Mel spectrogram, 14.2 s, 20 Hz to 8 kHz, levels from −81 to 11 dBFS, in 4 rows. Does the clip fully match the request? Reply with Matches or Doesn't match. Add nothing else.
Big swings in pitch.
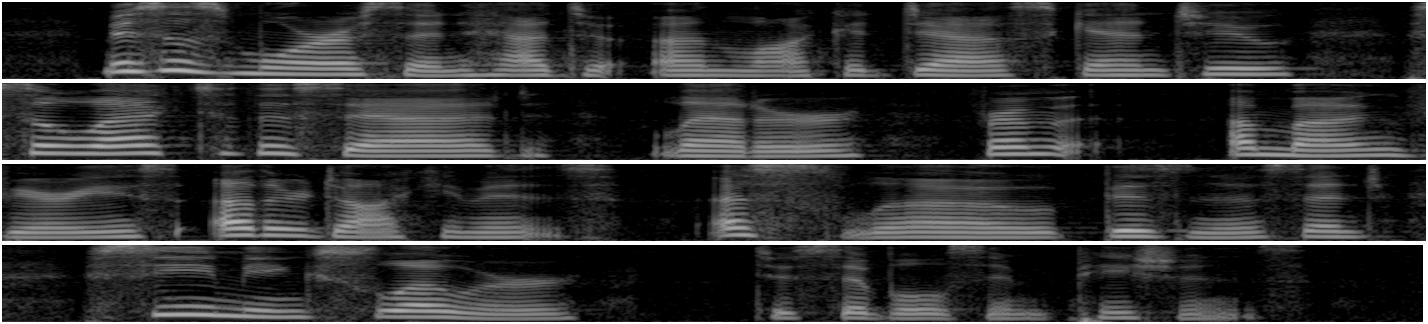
Doesn't match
